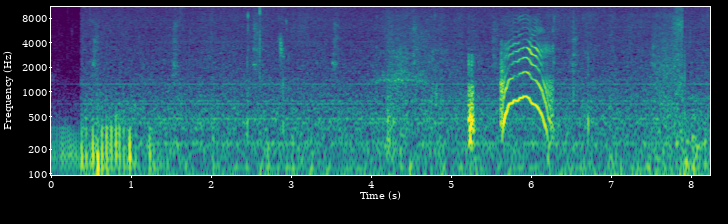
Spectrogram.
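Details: Small rescue kitten raising its voice near the older brother cats: a single arched meow rising then falling, preceded by a short sharp cry, over a steady low indoor hum and faint rustling.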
